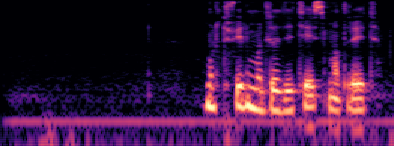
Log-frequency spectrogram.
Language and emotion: Russian, neutral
